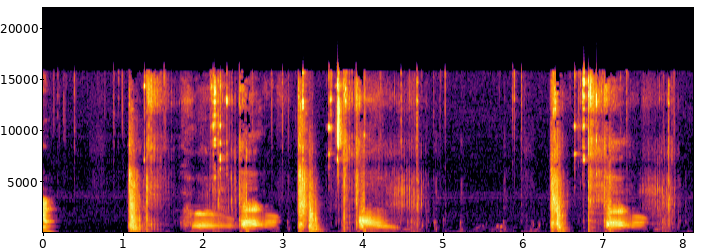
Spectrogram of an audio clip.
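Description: A crossbow fires arrows in a game, with sharp twangs.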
